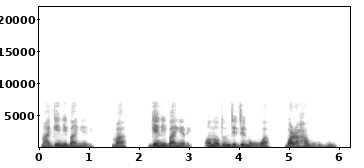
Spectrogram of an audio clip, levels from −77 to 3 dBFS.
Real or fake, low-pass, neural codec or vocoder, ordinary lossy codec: fake; 7.2 kHz; codec, 16 kHz, 0.3 kbps, FocalCodec; MP3, 32 kbps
